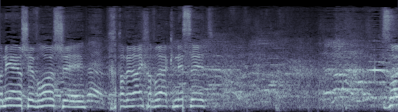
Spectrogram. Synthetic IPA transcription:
oniajoʃevʁoʃeχaveʁajχavʁejhaknɛset̪ | zo

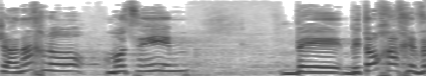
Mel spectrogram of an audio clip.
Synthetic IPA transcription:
eanaχnumo̞t͡sim | bebeto̞χhaχev

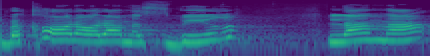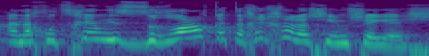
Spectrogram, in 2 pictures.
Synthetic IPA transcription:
bekʰo̞laolamːazbiʁ | lamaːnaχnut͡sχimlizʁo̞ke̞thaχiχalaʃimʃejeʃ

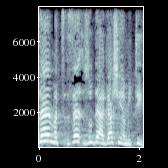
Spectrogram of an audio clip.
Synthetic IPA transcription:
emazezud̪eaɡaʃiamit̪i

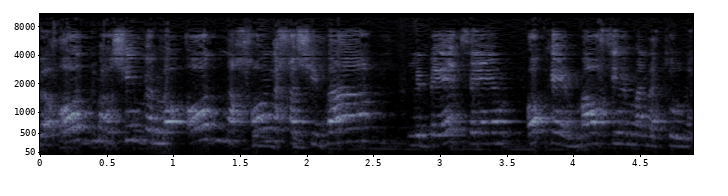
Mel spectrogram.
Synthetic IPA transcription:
meʔo̞d̪maʁʃimvemeʔo̞d̪naχo̞nleχaʃiva | lebeet͡semokejmaosimimanat̪un

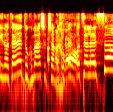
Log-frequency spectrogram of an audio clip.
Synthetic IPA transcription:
ino̞tenet̚d̪uɡmaʃekʃeameχoketʁot͡seleːso

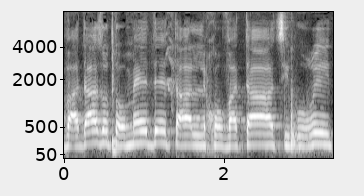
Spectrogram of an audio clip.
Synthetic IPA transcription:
vaadazo̞t̪omed̪et̪alχovat̪at͡sibuʁit

